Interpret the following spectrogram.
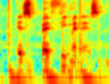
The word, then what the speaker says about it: especímenes: El plural de espécimen es especímenes. Cambia su acento en plural.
